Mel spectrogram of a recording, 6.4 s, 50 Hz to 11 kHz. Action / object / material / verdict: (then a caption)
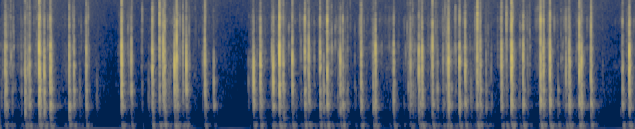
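tap / mechanical keyboard with ceramic keycaps / ceramic / none. Rapid typing with both hands' fingertips on a Bear65 mechanical keyboard fitted with blank white matte ceramic keycaps (Cerakey) on a steel plate, resting on white cloth. A dense run of crisp, bright, short clacks with a faint low thump under each press, the keystrokes coming in quick irregular bursts with brief pauses.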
